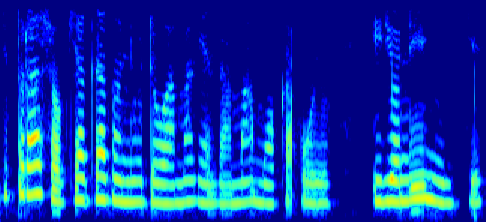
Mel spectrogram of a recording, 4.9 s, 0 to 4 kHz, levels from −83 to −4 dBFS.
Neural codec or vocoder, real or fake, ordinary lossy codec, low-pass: vocoder, 44.1 kHz, 128 mel bands every 512 samples, BigVGAN v2; fake; none; 3.6 kHz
